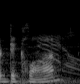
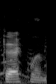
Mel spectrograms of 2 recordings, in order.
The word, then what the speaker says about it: Declan: that anime so i wasn't sure if it was declan or declon it's declan bro do you know how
